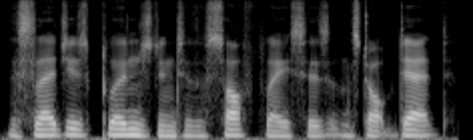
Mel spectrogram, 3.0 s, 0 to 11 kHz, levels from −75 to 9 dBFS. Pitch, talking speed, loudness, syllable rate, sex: 125 Hz, 205 wpm, -17 LUFS, 5.5 syllables/s, male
